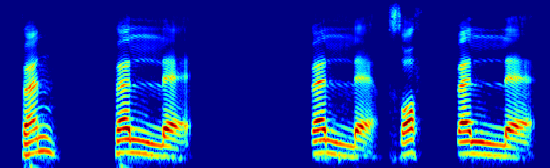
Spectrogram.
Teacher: We will not take the sound to the nose. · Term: idgham without ghunna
